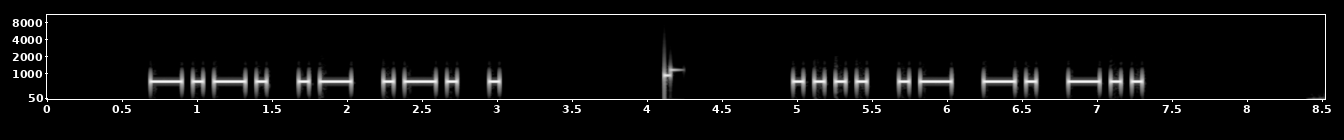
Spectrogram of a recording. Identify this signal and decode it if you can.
Morse code, heard as a keyed tone, about 17 wpm, 700 Hz. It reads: CARE HAND
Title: Sets of 3 Words - New Word Drill - 17wpm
